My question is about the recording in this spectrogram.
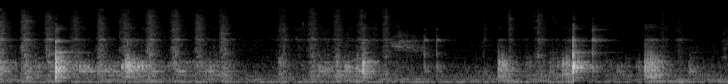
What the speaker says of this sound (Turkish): Şimdi arkadaşlar bir diş sarımsağını aldım. Şöyle rendeliyorum.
